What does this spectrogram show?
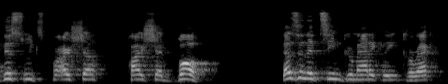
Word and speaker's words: Bo: Like this week's parsha, Parshat Bo. Doesn't it seem grammatically incorrect? Bo doesn't mean go, even though it rhymes bo, go.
